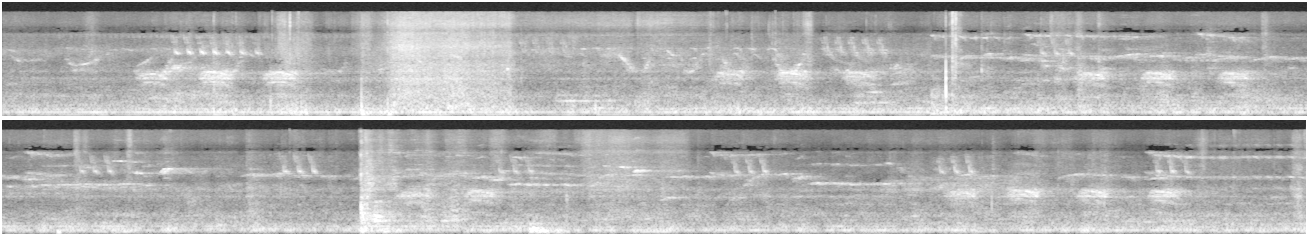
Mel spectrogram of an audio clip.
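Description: Several songbirds chirping and calling, faint, with short notes repeated in quick runs and some longer whistled calls, over a steady low hum. A brief rush of noise comes about four seconds in and again past the middle.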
